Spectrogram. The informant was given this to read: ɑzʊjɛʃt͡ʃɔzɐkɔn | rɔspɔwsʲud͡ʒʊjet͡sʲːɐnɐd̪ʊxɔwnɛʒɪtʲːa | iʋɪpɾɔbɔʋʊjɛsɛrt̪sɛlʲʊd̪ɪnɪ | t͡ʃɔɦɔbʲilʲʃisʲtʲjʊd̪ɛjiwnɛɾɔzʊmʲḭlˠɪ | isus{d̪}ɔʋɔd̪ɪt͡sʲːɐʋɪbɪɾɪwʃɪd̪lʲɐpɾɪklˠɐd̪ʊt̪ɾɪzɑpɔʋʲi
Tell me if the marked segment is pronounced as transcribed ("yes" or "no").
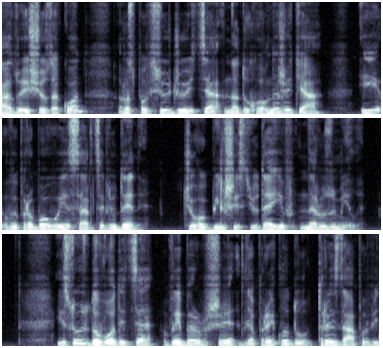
yes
